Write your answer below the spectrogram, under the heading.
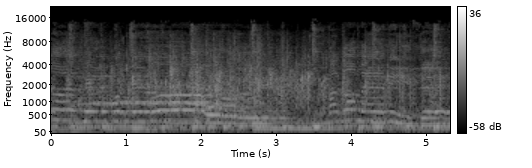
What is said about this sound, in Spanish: Hoy es martes 4 de diciembre y estamos... ¿Dónde estamos? En San Miguel de Salinas. ¡En el Lidl Los Halcones! ¡Un aplauso!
